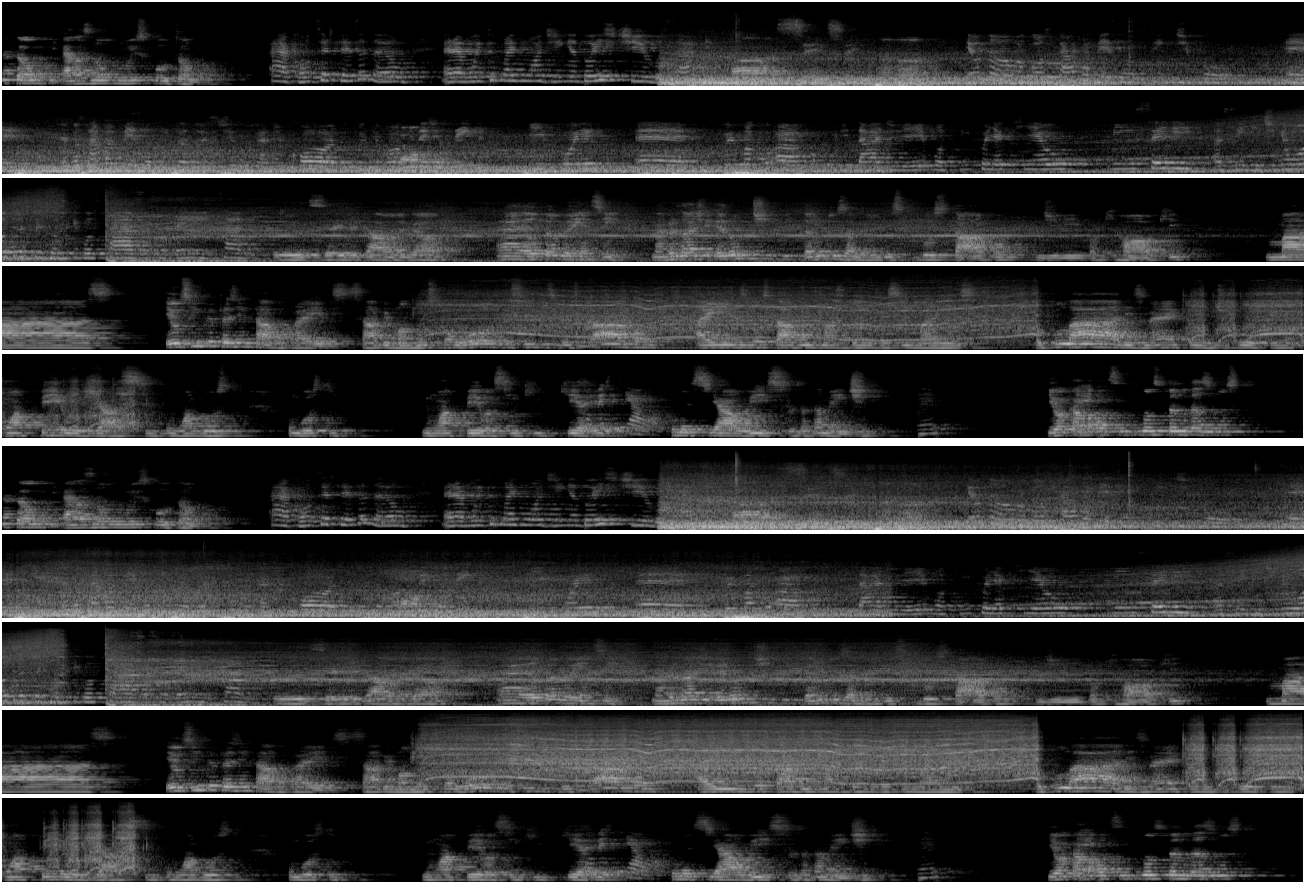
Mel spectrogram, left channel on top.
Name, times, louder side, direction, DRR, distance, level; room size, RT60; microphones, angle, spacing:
voice 1, 0.0-2.0 7.3-9.3 16.0-16.2 16.6-16.7 17.0-17.6 28.7-30.5 31.0-32.2 32.5-37.9 38.7-40.2 40.7-45.6 46.0-48.8 49.4-54.5 54.9-55.5 56.3-58.3 58.8-60.8 62.5-64.4, left 1 dB, 70° left, 5 dB, 5.1 m, -32 dB
voice 2, 2.7-7.2 9.6-12.3 12.8-17.7 18.0-19.0 19.3-19.9 20.2-23.7 24.1-28.6 44.8-45.0 57.9-58.6 61.2-61.4 62.8-63.0, left 1 dB, 25° left, 1 dB, 4.6 m, -37 dB
sound 1, 6.6-21.9, right 1 dB, 65° right, 1.7 m, -28 dB
sound 2, 22.1-26.7 27.1-38.6, right 3 dB, 25° right, 3.0 m, -39 dB
Drill, 43.1-49.5 50.9-52.1 52.5-53.5, right 8 dB, 45° right, 1.1 m, -31 dB
30.0 x 26.0 x 6.9 m, 1.0 s
head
